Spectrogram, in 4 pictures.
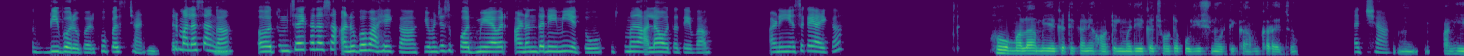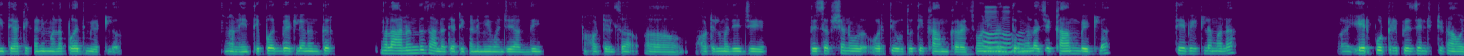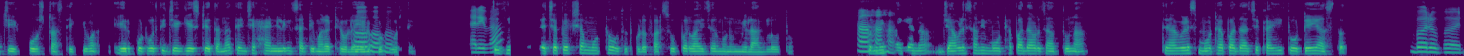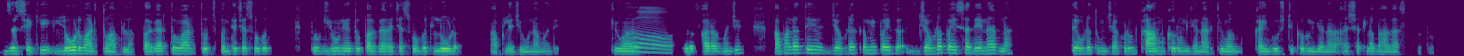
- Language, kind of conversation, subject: Marathi, podcast, मोठ्या पदापेक्षा कामात समाधान का महत्त्वाचं आहे?
- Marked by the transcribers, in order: unintelligible speech; other background noise; in English: "एअरपोर्ट रिप्रेझेंटेटिव्ह"; in English: "हँडलिंग"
